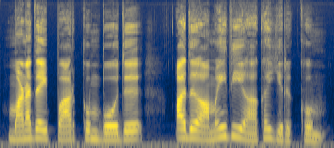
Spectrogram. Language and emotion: Tamil, neutral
